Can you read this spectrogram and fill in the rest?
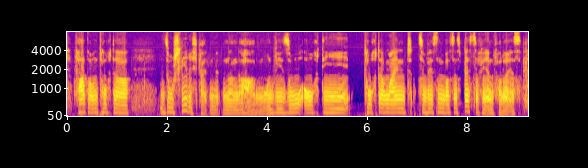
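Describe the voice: At a fairly slow pace, the voice has a fairly bright tone and fairly even intonation.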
